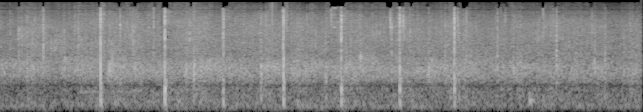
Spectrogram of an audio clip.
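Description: Audience applause at a nursing convocation carries on as a steady wash of clapping in a large hall, with a few sharper individual claps standing out from the crowd.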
